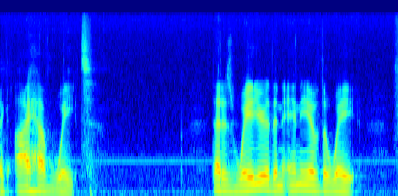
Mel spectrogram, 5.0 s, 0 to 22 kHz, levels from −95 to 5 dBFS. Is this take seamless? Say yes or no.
yes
